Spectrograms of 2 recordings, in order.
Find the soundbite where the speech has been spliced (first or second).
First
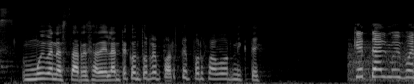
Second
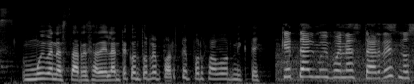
second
